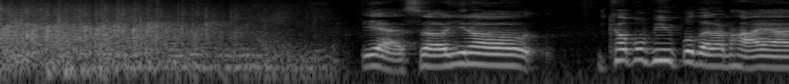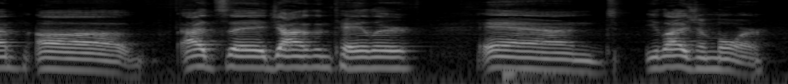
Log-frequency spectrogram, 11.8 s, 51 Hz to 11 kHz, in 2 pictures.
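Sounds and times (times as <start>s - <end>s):
crowd clapping: 0.0s - 2.6s
speech: 2.7s - 11.7s.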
